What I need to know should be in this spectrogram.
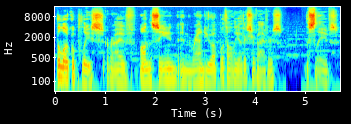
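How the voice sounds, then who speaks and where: A man with a gravelly voice, running a tabletop roleplaying game as game master, telling the story and explaining in a deliberate way. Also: on the low side, level tone, a bit bright. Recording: voice over background music.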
